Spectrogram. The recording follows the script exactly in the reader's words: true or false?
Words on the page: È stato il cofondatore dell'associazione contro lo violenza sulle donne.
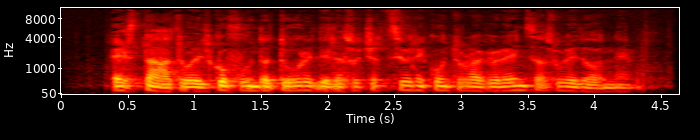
false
